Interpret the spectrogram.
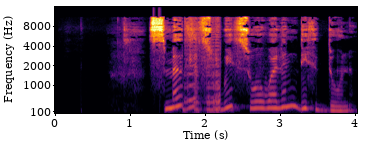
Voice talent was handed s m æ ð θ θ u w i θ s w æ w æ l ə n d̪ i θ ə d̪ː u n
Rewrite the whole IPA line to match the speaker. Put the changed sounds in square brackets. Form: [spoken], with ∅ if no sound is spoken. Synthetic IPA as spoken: s m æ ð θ [s] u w i θ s w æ w æ l ə n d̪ i θ ə d̪ː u n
